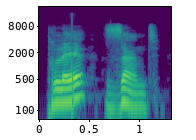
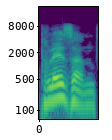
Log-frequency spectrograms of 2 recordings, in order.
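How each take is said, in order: First: "pleasant" as two separate beats, ple-zant; split into syllables. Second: Said in the usual way. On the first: Shown as a demonstration. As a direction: break "pleasant" after "plea" with a clear gap. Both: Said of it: "How many syllables are there".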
